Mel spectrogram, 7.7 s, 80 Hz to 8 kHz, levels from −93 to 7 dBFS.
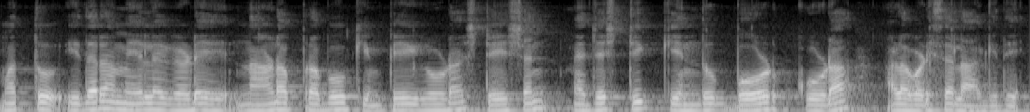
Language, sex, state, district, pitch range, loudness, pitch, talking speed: Kannada, male, Karnataka, Bangalore, 115-130 Hz, -17 LUFS, 125 Hz, 85 wpm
